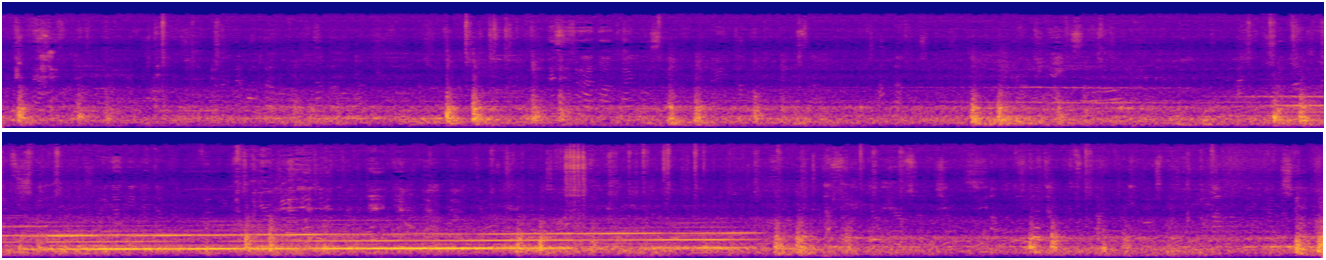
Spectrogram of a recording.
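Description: A train rumbles and clatters steadily along the tracks, heard from inside.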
